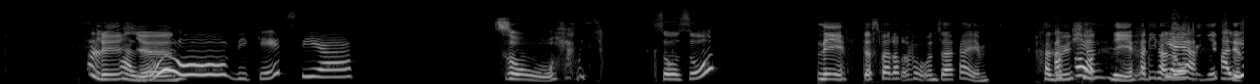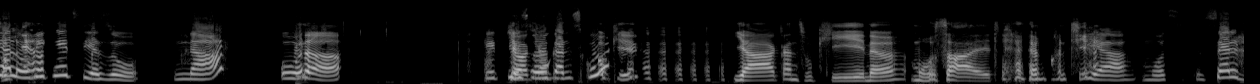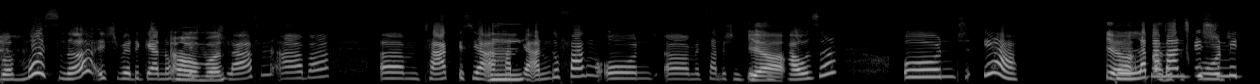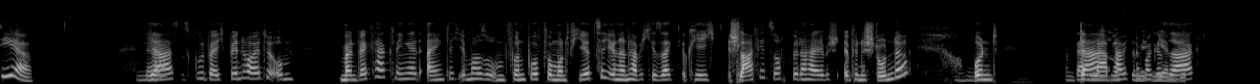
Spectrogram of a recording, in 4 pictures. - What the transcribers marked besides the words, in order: joyful: "Hallo, wie geht's dir?"; unintelligible speech; giggle; laughing while speaking: "Ja"; laugh; put-on voice: "muss halt"; stressed: "muss halt"; chuckle; laughing while speaking: "dir?"; stressed: "muss"
- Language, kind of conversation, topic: German, unstructured, Wie hat die Schule dein Leben positiv beeinflusst?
